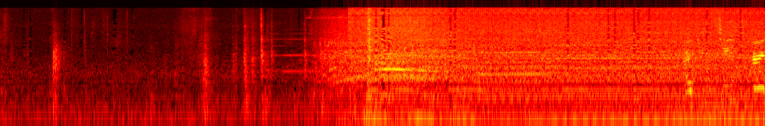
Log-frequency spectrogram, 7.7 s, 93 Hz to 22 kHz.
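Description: A small 1.5-litre hybrid car engine starts after a few seconds of quiet clicks and handling noises, then settles into a steady, fairly loud idle hum close by.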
